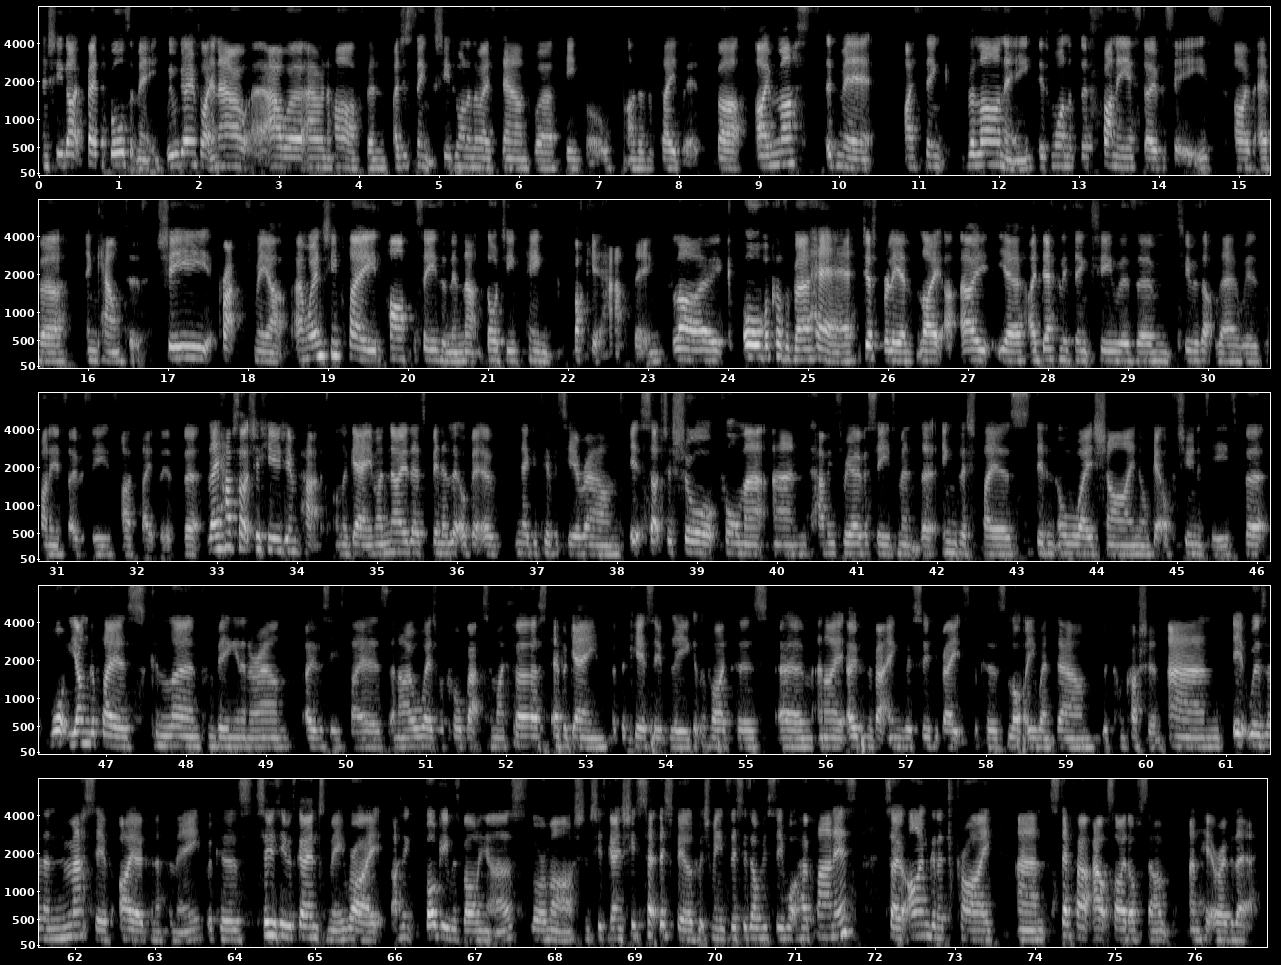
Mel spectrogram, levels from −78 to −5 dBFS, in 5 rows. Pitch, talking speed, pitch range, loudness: 160 Hz, 185 wpm, 150-180 Hz, -29 LUFS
